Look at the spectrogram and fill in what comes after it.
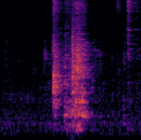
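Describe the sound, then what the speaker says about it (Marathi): A couple of brief metallic scrapes of a spoon stirring masala in a pot for paneer biryani, close by, with quiet between them. "परत एकदा हलवायचं थोडंसं."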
